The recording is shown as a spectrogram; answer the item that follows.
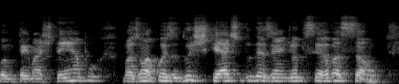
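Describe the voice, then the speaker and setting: A man speaks in a fairly high voice. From Brazil, Rio de Janeiro. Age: 60s. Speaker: visual artist, former journalist. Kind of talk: interview. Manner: halting, many fillers and repetitions.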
